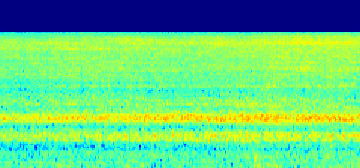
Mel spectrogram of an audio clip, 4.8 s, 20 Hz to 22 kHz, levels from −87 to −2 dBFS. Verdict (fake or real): fake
